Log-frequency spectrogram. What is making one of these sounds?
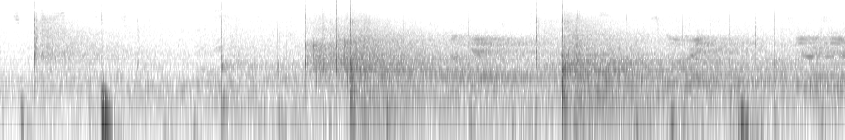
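A basketball bounces with dull thuds on a wooden floor in a large echoing gym.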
